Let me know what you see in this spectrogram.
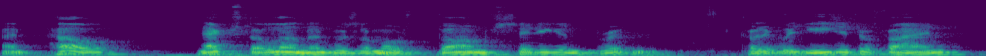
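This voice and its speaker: Audible room echo colors this recording. The man speaking has a Canadian Prairies accent. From Saskatchewan, Canada. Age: 80s+. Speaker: war veteran. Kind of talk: storytelling. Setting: stage with audience.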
